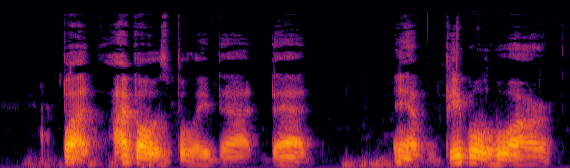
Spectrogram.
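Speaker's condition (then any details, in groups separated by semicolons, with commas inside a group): ALS; voice very hoarse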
